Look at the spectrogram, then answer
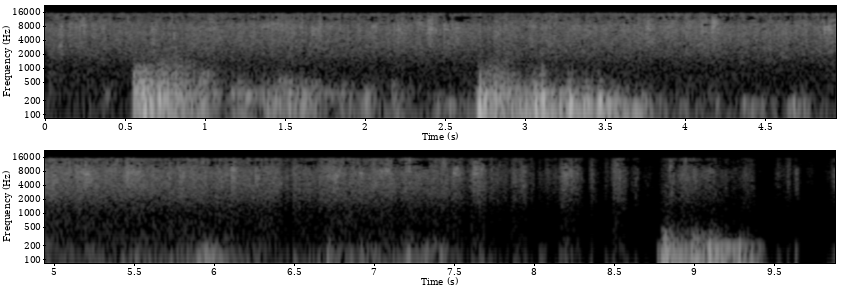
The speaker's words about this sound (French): Il pleut sans discontinuer. Je suis à la montagne, à côté du lac d'Annecy.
